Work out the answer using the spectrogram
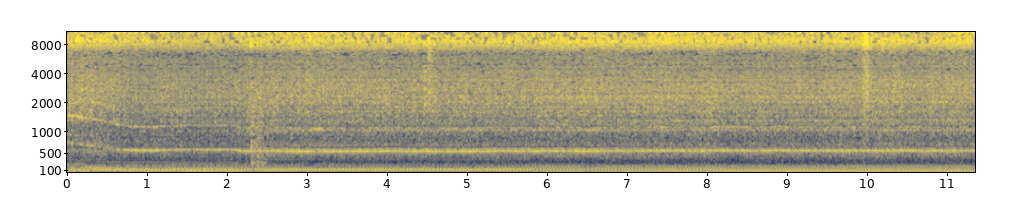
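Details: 1997 Mazda Miata after head gasket replacement, first start: steady, even idle with a smooth low rumble and a constant faint whine, no knocks or misses; running healthy.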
